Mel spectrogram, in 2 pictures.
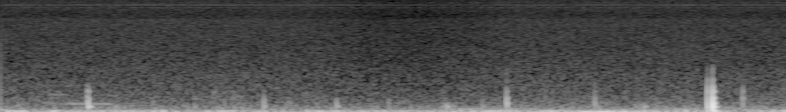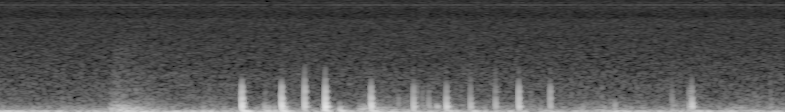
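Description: Soft irregular gurgles and clicks, clustering in a burst of quick pops over a low hum, through a stethoscope. Active normal bowel sounds after eating.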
